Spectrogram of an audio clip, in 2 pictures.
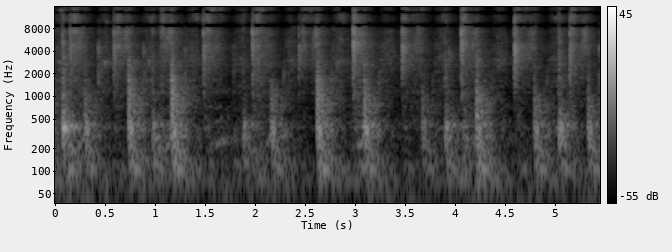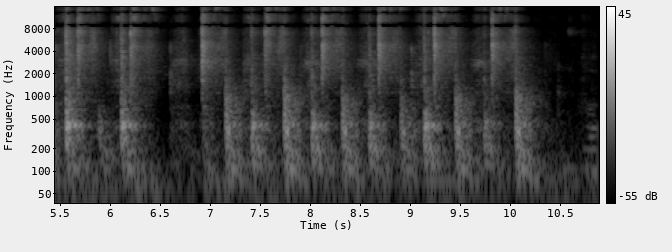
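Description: Hand pump of a pressure brake bleeder being worked, clicking in a quick, regular rhythm of about three strokes a second. It is pressurising the bleeder bottle to push fresh brake fluid into the reservoir for bleeding the brakes, aiming for just over one bar.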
